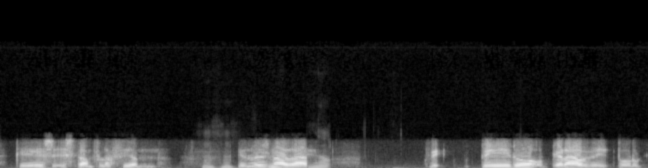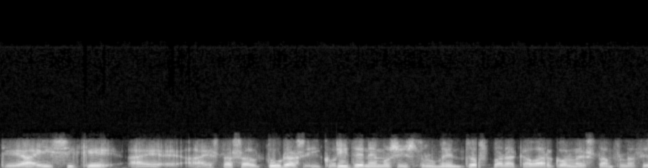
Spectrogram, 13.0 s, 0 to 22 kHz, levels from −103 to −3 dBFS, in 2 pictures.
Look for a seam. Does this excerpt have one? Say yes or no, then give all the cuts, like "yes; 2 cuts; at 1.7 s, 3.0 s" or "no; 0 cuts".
yes; 4 cuts; at 3.1 s, 5.5 s, 6.1 s, 9.8 s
